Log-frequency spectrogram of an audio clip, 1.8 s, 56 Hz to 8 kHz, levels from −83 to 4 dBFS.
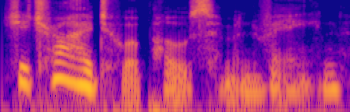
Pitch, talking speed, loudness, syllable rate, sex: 165 Hz, 240 wpm, -19 LUFS, 5.5 syllables/s, female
